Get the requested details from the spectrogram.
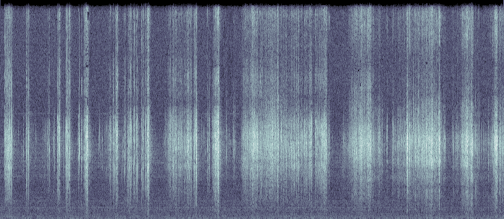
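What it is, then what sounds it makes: Plastic scrub brush scratched. Fingertips and nails scratch the tufts of stiff white and blue plastic bristles on a hand-sized blue plastic scrub brush held close. The result is a dense, bright, crackling patter of quick dry scratches that swell and fade in bursts, over a faint steady low hum.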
